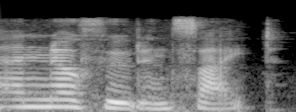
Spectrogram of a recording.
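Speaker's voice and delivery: plain reading voice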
